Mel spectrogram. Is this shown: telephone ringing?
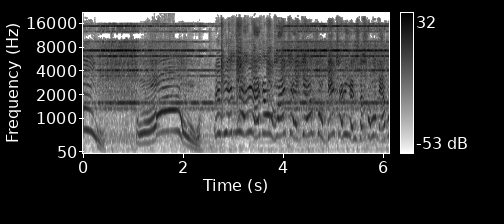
yes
